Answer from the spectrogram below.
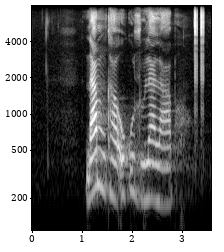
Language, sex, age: South Ndebele, female, 26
